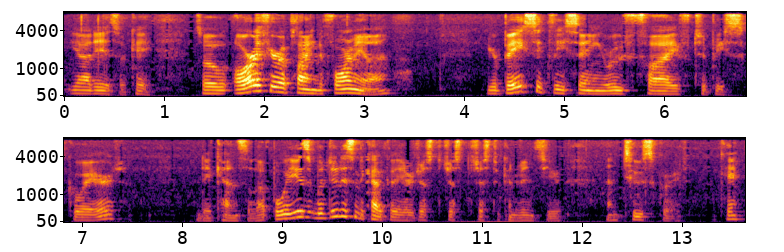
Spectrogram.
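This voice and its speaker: A man talks through a maths lesson at his computer, pausing on fillers and correcting himself mid-sentence. His voice sits fairly low. The recording is dull and lo-fi, with a faint hiss behind it. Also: a little mellow. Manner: thinks aloud, many fillers and self-corrections. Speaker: maths teacher. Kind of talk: recorded classroom lesson, working examples on screen.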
